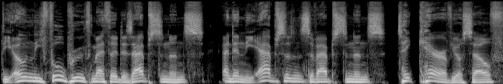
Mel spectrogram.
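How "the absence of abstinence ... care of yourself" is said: ordinary delivery, nothing marked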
